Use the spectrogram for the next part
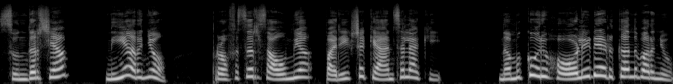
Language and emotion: Malayalam, surprised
